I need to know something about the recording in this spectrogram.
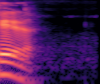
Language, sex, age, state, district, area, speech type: Goan Konkani, male, 18-30, Goa, Ponda, rural, read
